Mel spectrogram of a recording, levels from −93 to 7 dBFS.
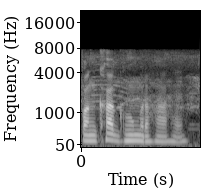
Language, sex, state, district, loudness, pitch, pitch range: Hindi, male, Assam, Kamrup Metropolitan, -20 LUFS, 125 Hz, 115-135 Hz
